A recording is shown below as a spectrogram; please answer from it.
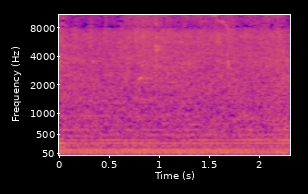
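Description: Steady low background rumble of outdoor ambience, with no distinct sounds standing out.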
